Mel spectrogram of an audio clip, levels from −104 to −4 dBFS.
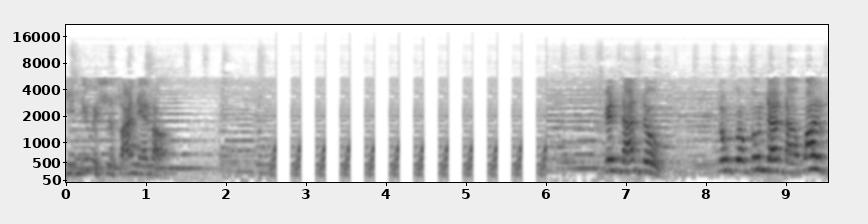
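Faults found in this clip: Stutter with silent gaps, 2.62–6.00 s: a 122 ms fragment repeats eleven times at a 307 ms period, with 185 ms of digital silence between. Likely a player or stream stall replaying the last buffer on each retry. Intervening audio is lost.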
